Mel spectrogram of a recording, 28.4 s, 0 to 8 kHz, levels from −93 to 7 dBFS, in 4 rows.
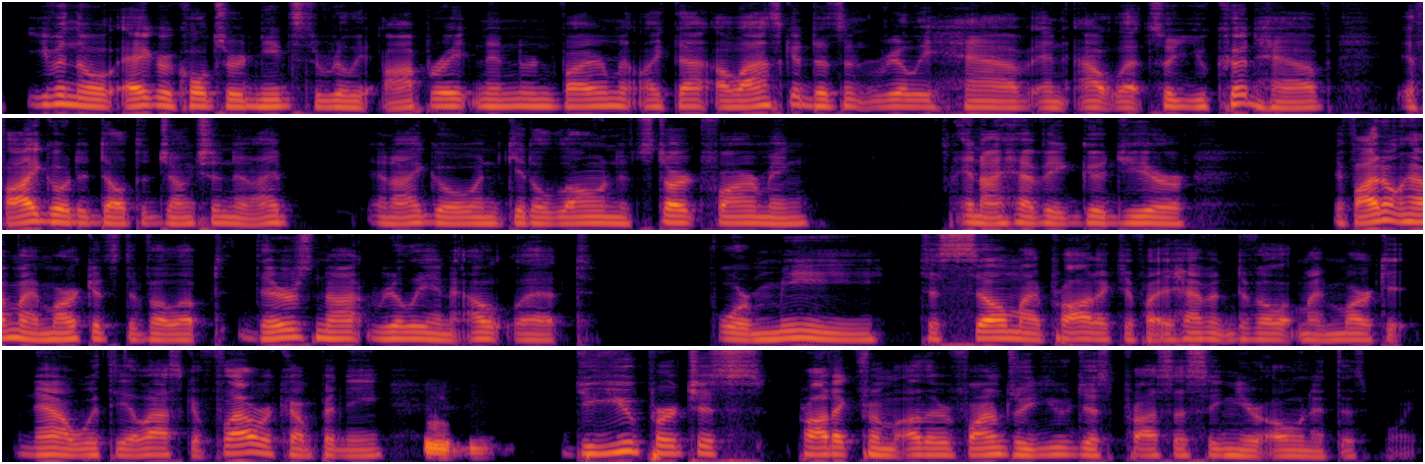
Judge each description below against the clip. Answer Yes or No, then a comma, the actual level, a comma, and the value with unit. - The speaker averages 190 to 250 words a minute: Yes, average, 195 wpm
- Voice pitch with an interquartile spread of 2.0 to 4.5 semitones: Yes, average, 2.9 semitones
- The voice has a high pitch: No, low, 130 Hz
